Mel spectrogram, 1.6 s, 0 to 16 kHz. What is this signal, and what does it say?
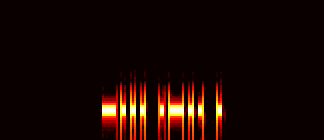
Morse code, heard as a keyed tone, about 50 wpm, 700 Hz. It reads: BLE
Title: Top Three Letter Combinations in Words 50wpm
